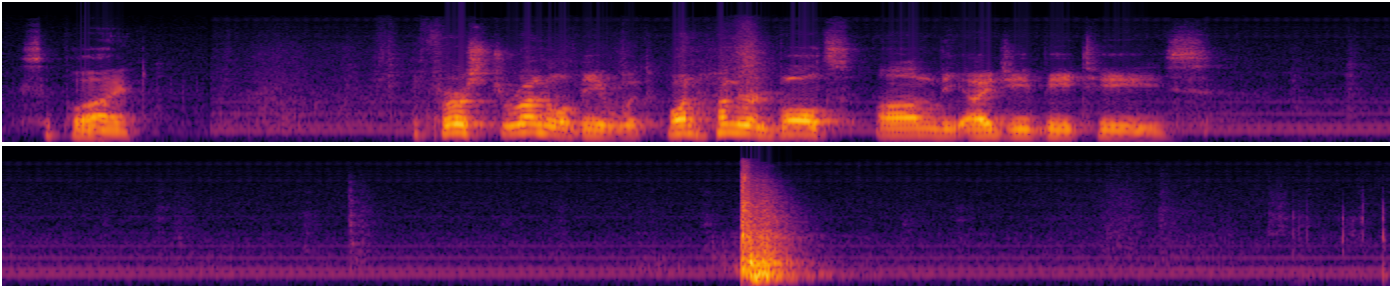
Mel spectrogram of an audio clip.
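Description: An electrical device hums steadily.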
